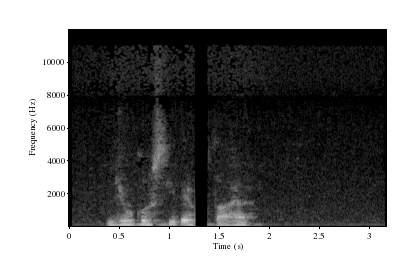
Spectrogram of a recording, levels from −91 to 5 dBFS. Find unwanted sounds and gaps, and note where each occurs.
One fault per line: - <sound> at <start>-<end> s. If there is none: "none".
- dropout at 1.3-1.4 s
